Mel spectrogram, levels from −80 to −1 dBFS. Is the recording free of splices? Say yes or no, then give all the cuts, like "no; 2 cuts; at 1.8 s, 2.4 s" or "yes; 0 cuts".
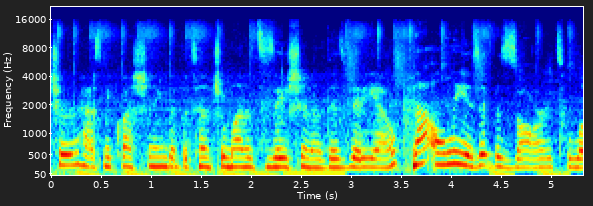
yes; 0 cuts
